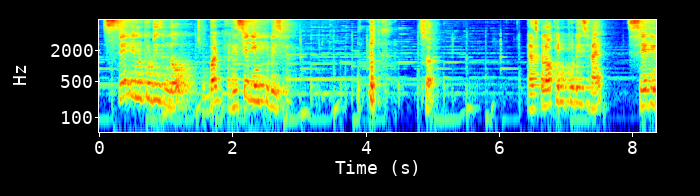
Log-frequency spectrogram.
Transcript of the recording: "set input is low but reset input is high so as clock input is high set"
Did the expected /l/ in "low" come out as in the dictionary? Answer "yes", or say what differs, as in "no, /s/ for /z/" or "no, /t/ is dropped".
no, /n/ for /l/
